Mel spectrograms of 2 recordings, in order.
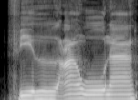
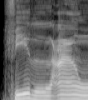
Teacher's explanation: Disebut bacaan namanya madlin ya. Jadi waw ini kita panjangkan 6 harokat. Baca dengan lembut, berikan huruf vokal u, kemudian huruf terakhir sukunkan. Fir'auna, ketika berhenti.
